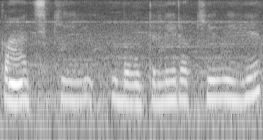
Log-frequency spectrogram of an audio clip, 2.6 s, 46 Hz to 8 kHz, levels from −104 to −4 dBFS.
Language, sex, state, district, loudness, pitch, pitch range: Hindi, female, Chhattisgarh, Raipur, -17 LUFS, 200 Hz, 190-210 Hz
